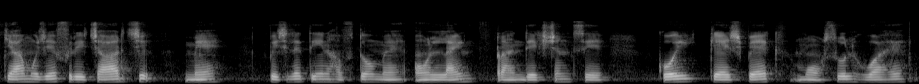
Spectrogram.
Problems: none marked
